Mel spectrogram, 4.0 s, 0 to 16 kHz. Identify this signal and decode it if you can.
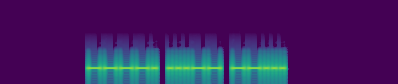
Morse code, heard as a keyed tone, about 30 wpm, 700 Hz. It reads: 937
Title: Numbers - 3-Digit 30wpm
